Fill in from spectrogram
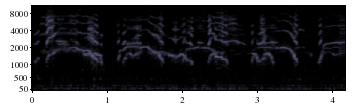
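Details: Young peregrine falcon at a nest in Koszalin, 16 May 2022, being fed with its foot lodged in the adult's beak; loud, piercing arched squeals, several strung together with short breaks.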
